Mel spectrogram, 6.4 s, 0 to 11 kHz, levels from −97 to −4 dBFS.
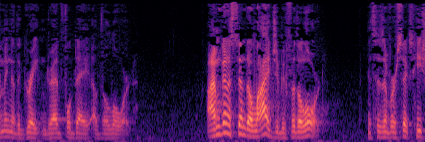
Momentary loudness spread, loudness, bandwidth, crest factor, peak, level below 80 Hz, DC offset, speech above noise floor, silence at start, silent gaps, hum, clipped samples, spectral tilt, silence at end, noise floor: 17 LU; -33 LUFS; 11 kHz; 24 dB; -10 dBFS; -76 dBFS; under 0.1%; 39 dB; 0 s; none; none; under 0.1%; -4 dB/octave; 0 s; -73 dBFS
